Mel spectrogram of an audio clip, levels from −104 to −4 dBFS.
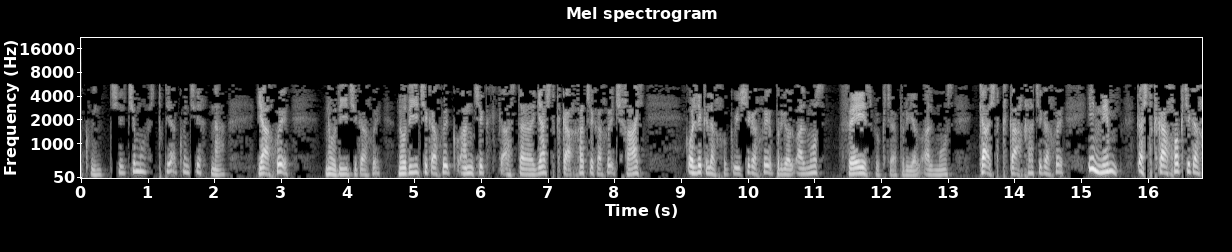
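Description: The speech runs under heavy MP3 compression from start to finish, and the treble stops dead at about 5.6 kHz, leaving a flat ceiling across the whole spectrogram. The likely cause is a bitrate starved to around 16 kbps, which fits the swirly, watery texture: weak frequency lines blink on and off between frames, so s sounds turn metallic and chirpy. On a spectrogram that shows as speckled, patchy energy below the cutoff, and consonant onsets look smeared.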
